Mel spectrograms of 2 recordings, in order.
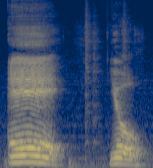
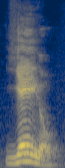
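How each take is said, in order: First: The word starts with a plain vowel sound. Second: The word starts with a y-glide sound. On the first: The speaker calls it right. "Everyone says 에요" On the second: The speaker calls it wrong. "No one says 예요"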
